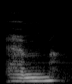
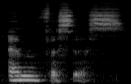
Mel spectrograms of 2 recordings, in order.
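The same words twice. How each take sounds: First: "emphasis" with the middle syllable stressed, em-FA-sis; "emphasis" broken up, weight on FA. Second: "emphasis" stressed on the first syllable, EM-fuh-sis; "emphasis" as EM-fuh-sis, falling away after EM; correct first-syllable stress. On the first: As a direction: hit the middle of "emphasis", full open FA. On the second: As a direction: say "emphasis" with weight on EM, rest reduced. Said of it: "the correct pronunciation is emphasis". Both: Shown as a demonstration.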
